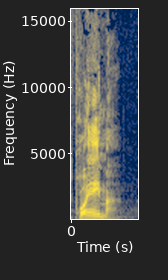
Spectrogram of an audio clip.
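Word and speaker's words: poema (ποίημα): This idea of workmanship is from a great Greek word called that's pronounced poema.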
